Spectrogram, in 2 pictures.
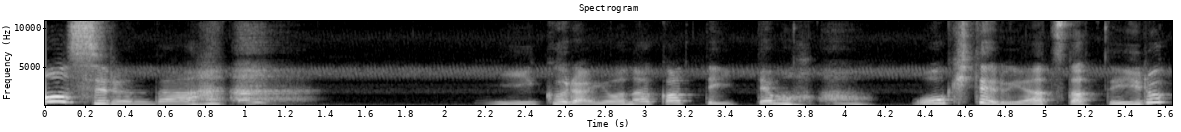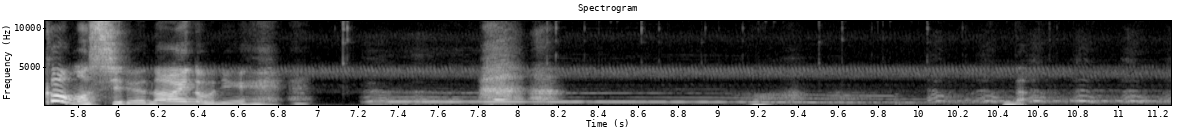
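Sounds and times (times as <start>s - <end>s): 
speech: 0.2s - 1.3s, 2.2s - 8.3s, 10.4s - 10.6s
dog howling at night: 7.2s - 11.2s.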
